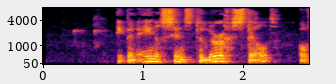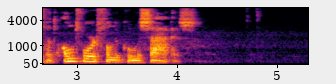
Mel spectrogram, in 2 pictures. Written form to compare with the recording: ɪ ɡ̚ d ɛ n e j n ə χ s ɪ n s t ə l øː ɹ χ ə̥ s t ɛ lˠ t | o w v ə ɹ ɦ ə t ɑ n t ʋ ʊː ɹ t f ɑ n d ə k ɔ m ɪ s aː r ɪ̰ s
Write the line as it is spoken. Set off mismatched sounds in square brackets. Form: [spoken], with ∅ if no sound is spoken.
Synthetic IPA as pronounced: ɪ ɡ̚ [b] ɛ n e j n ə χ s ɪ n s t ə l øː ɹ χ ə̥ s t ɛ lˠ t | o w v ə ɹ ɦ ə t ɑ n t ʋ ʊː ɹ t f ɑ n d ə k ɔ m ɪ s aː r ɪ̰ s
